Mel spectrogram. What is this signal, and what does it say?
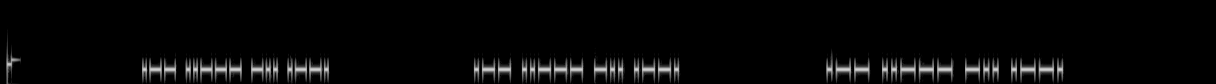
Morse code, heard as a keyed tone, about 30 wpm, 700 Hz. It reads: W2DP W2DP W2DP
